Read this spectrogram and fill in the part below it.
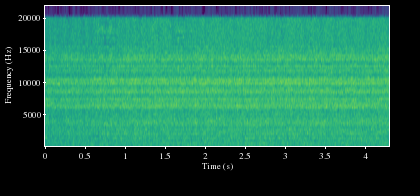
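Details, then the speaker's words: GMC 3500 long-bed pickup with Quadrajet carburetor, after fitting the correct carburetor base plate: even, settled V8 idle rumble with slight hiss, no stumbling or shaking; engine now idles properly. "oh yeah she's good now it add maybe a hair it seems happy right there that's a solid running motor right there"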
